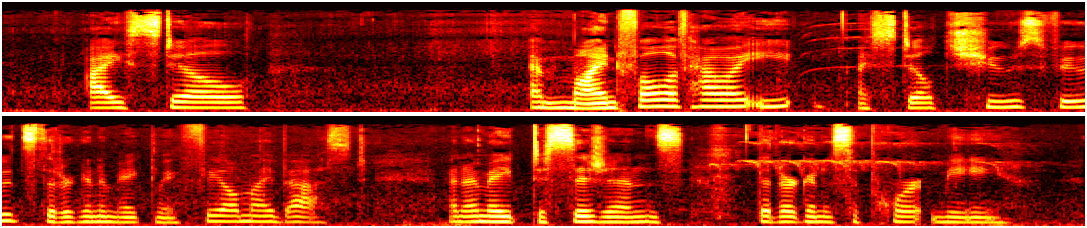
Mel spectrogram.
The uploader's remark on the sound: Records live on n the beach in Playa Del Carmen.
